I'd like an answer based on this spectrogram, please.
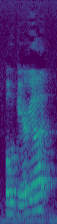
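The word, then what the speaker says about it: Bvlgari: If you're in a veranda, they are Bulgaria.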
